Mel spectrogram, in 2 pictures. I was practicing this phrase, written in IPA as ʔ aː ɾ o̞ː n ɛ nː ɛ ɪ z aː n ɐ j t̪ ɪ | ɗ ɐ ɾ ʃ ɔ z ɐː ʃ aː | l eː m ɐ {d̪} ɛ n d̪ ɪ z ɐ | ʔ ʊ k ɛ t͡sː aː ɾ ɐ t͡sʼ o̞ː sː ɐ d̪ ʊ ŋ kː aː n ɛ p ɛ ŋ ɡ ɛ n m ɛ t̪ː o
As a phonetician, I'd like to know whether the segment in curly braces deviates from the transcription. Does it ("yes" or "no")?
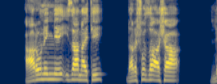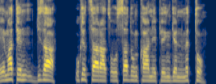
yes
